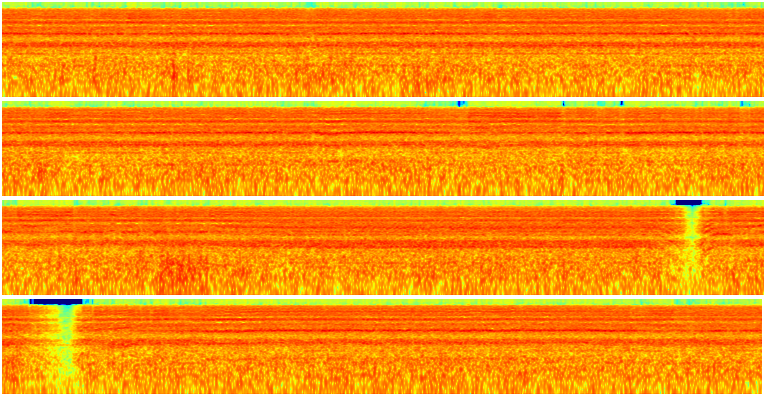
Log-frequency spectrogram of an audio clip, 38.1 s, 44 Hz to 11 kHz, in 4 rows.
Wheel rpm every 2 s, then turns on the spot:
230, 230, 230, 230, 230, 230, 230, 230, 230, 230, 230, 210, 210, 170, 110, 200, 230, 230, 230.
none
